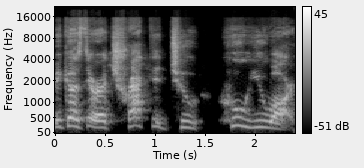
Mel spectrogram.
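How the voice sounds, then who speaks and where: A slight New York accent in a very clean recording with a silent background. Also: man. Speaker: LinkedIn marketing coach. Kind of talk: live stream talk. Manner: fast; direct, in your face.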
